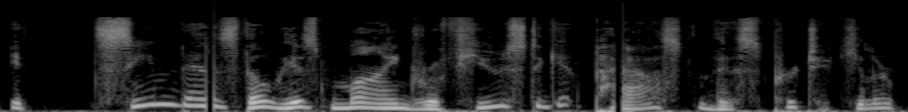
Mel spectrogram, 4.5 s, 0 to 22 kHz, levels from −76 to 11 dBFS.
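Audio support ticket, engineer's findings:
Gap at a join of encoded pieces. Speech drops to silence at 1.03 to 1.07 s (about 40 ms) and 3.07 to 3.11 s (about 43 ms), two seconds apart. Edges smeared. Speech resumes where it stopped. Cause: two-second pieces encoded separately, joined untrimmed, leaving start-up delay and last-frame padding in.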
